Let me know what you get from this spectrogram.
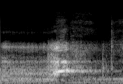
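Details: Young Sivas Kangal dog with a bone letting out a single short, sharp bark that rises and briefly holds its tone, over quiet room sound.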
